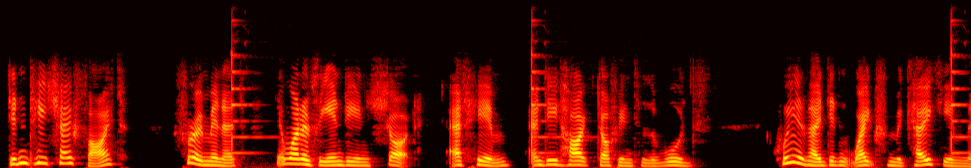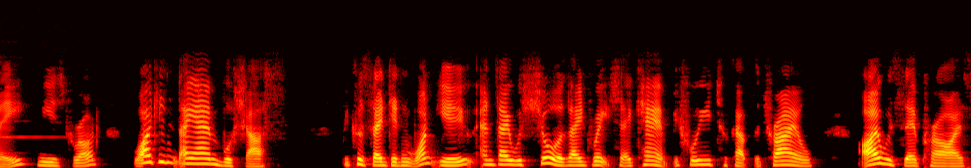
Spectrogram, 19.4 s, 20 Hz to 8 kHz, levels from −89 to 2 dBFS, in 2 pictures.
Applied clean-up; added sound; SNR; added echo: classical method log-MMSE.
